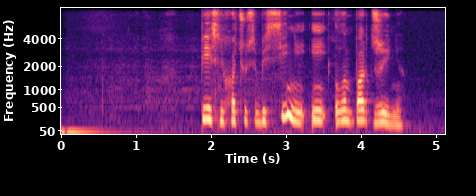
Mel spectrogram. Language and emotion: Russian, neutral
